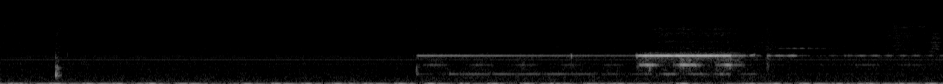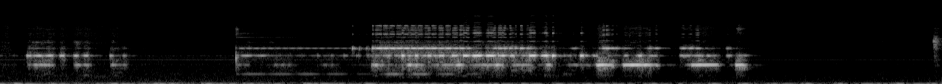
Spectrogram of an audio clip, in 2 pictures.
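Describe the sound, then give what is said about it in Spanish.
A meditation bell rings at the end of a guided meditation practice in a series of bright, sustained tones that swell and shimmer, with several louder strikes near the end, then fading into quiet. No one speaks. “Tal vez descansar la atención en unas respiraciones más hasta escuchar el sonido de la campana.”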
